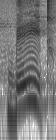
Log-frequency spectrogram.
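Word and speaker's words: bait: The police has planted a বেট, বেইট উচ্চারণ হবে বেইট, ঠিক আছে।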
